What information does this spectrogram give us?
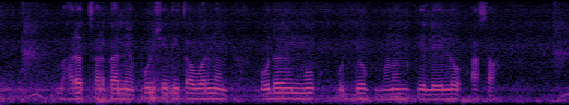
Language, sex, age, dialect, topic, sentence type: Marathi, male, 31-35, Southern Konkan, agriculture, statement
